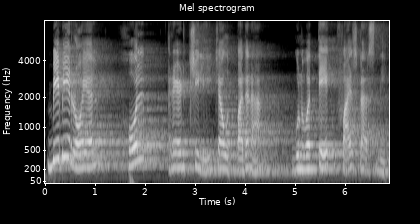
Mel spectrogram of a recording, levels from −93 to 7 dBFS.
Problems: background sounds at intervals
